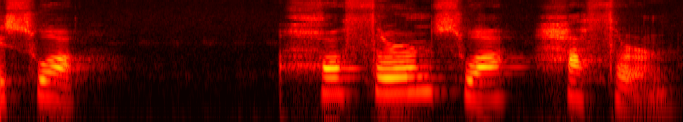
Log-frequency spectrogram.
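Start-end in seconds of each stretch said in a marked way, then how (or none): 1.6-2.2 British "hawthorn" with a rounded "aw"; British accent. Shown as a demonstration. Teacher contrasts two accents for learners, British accent. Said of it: "selon l'accent britannique ou américain". 2.8-3.3 American "hawthorn" with an open "ah"; American accent. Shown as a demonstration. Teacher contrasts two accents for learners, American accent. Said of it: "selon l'accent britannique ou américain".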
